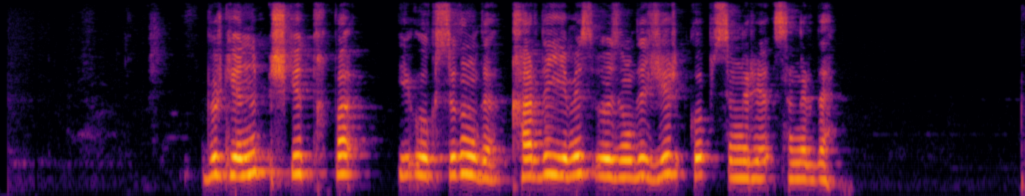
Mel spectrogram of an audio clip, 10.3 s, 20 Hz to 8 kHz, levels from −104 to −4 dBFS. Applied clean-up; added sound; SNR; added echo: none; none; none; none.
